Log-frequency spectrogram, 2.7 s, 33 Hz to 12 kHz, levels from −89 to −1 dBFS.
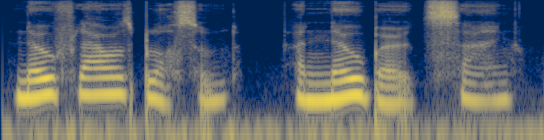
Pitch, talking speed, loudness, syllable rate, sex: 195 Hz, 155 wpm, -17 LUFS, 4.5 syllables/s, female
